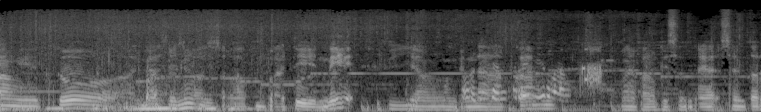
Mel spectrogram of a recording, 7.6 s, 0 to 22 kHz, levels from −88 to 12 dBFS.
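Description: No technical faults can be heard anywhere in this audio.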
